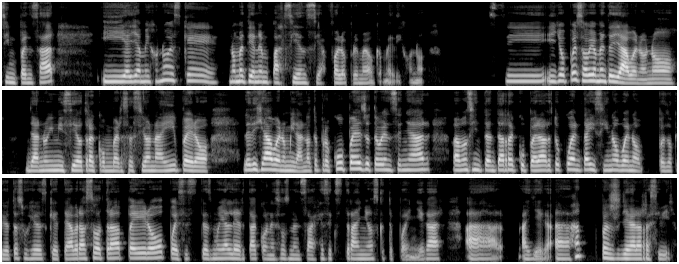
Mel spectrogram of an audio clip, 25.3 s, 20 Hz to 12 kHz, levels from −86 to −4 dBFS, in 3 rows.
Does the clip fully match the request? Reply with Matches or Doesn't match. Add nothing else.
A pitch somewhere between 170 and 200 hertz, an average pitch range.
Matches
